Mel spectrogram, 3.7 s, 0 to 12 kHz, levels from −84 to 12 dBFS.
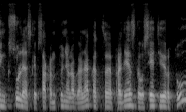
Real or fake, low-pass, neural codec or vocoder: fake; 10.8 kHz; vocoder, 44.1 kHz, 128 mel bands, Pupu-Vocoder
